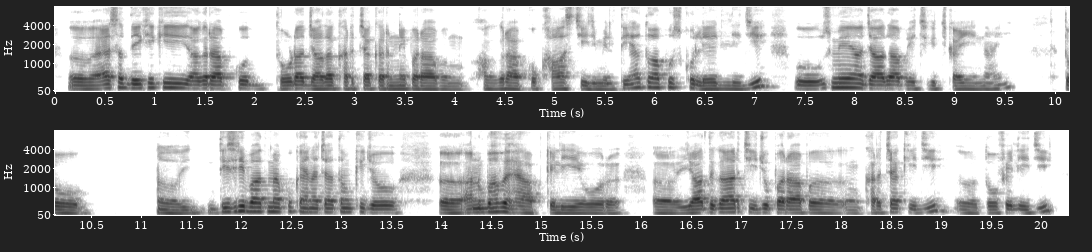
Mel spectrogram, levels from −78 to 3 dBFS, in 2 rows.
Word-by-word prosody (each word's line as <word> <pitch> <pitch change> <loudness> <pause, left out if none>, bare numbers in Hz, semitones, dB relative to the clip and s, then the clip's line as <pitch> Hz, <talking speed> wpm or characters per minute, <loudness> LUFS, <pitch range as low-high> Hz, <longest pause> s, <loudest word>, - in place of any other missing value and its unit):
अ, 115 0 +1
ऐसा 140 +3 +2
देखिए 145 +1 +2
कि 160 +1 +1 0.2
अगर 135 +1 +4
आपको 130 +1 +1 0.3
थोड़ा 120 +2 +3
ज़्यादा 120 -2 +3
खर्चा 110 +1 -1
करने 110 +1 0
पर 110 - +3
आप 105 0 +3 0.4
अगर 110 +2 -2
आपको 110 +2 -2
ख़ास 110 +1 -3
चीज़ 110 -4 -3
मिलती 105 +4 -5
है, 150 +4 -1
तो 165 +1 -2
आप 155 - -6
उसको 160 -2 -2
ले 115 -3 +1
लीजिए, 115 - -3 0.3
वो 120 -1 +3
उसमें 160 +3 +3 0.2
ज़्यादा 130 -1 +4
आप 130 0 -2
हिचकिचकाइनई। 110 +2 -6 0.5
तो 105 -3 +1 0.6
अ, - - 0 0.6
तीसरी 150 +4 +4
बात 155 0 +4
मैं 155 - +4
आपको 155 +2 -7
कहना 140 -2 +1
चाहता 135 +1 -1
हूँ 140 - 0
कि 145 - -4
जो 125 0 +3 0.5
अ, - - +3 0.3
अनुभव 145 +4 +4
है 130 - -2
आपके 110 +1 -3
लिए 110 -1 +1
और 105 -1 0
अ, 100 0 -5 0.6
यादगार 125 +5 +4
चीज़ों 130 -1 -1
पर 125 -1 +4
आप 120 -1 +2
अ, 105 -2 -3
खर्चा 120 +3 -2
कीजिए, 130 +6 -5
अ, 120 - -8
तोहफ़े 115 +1 -2
लीजिए 125 +9 -4
120 Hz, 165 wpm, -21 LUFS, 110-140 Hz, 0.6 s, अगर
